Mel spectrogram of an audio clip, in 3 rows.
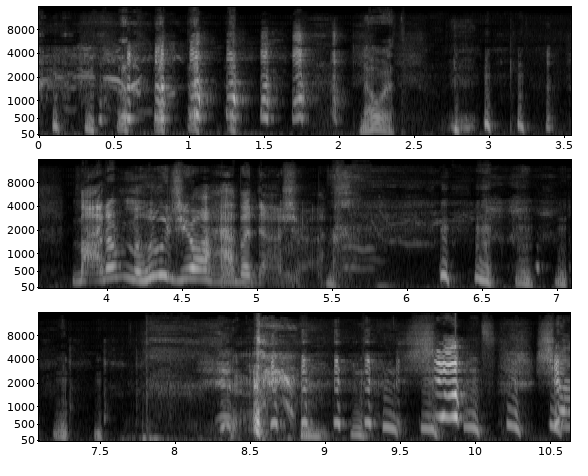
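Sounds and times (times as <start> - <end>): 
laughter: 0.0 - 3.5, 5.5 - 10.6
speech: 2.2 - 2.6, 4.2 - 5.7
person coughing: 8.3 - 9.0.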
